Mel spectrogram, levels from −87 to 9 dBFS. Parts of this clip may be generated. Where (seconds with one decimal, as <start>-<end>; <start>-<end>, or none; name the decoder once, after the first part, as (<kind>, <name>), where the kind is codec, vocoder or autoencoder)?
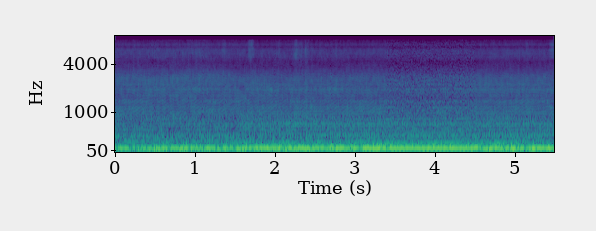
0.0-3.4 (vocoder, Vocos); 4.5-5.5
